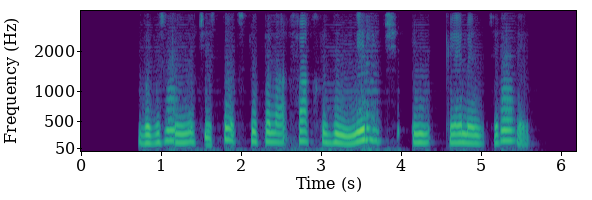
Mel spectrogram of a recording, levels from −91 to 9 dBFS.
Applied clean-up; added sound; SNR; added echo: neural separator model SepFormer WHAMR!.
